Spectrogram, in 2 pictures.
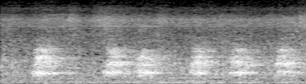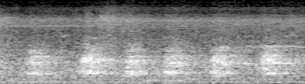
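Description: Dog barking repeatedly in short, evenly spaced barks, about two a second.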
